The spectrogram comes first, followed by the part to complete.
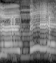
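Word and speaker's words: Hermès: You better pronounce it the right way too. Okay. It's Hermes.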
